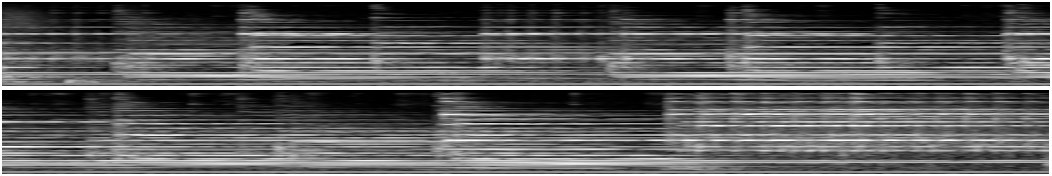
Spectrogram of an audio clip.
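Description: Bells playing a slow melody of single struck notes, each ringing on into the next, growing louder and brighter with several notes sounding together near the end.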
